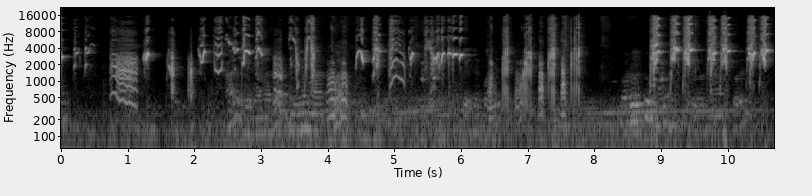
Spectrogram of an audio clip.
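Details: A young white-eyed Javan myna calls diligently to lure hybrid mynas. Its head-bobbing call is a dense jumble of squawks, slurred whistles and sharp clicks, tightening into rapid ticking notes at the end.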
